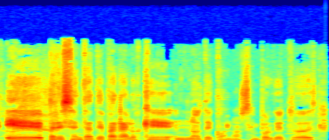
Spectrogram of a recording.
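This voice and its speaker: A woman's very deep, low voice at a moderate pace over noticeable background noise. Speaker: radio host. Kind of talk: radio interview. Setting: radio studio.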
